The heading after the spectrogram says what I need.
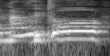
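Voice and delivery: high, loud, slow drawn-out call; calling out a name. Retold or imitated. Fan reenacting Sakura crying out to Naruto, long loud call. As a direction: call across the battlefield to him.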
